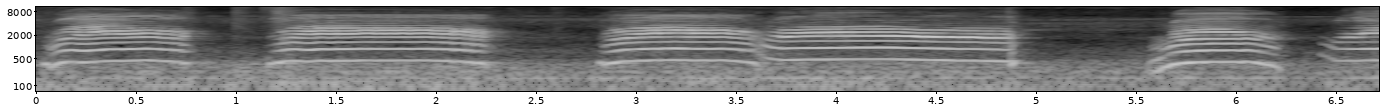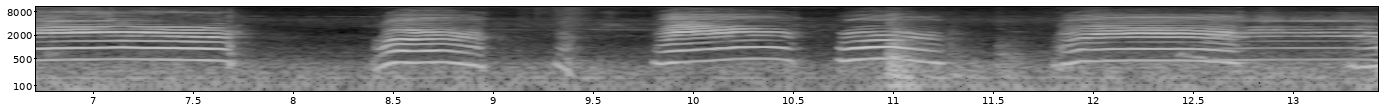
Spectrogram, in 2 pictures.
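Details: Hungry domestic cat meowing for food almost continuously, a series of long steady meows, several over a second, with brief gaps and a few short squeaky calls between, over a low background hum.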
